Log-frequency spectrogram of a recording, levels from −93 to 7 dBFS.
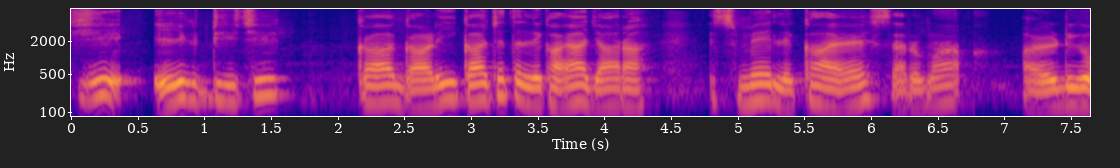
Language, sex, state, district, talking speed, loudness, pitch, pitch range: Hindi, female, Uttar Pradesh, Jalaun, 125 wpm, -26 LUFS, 160 Hz, 140-210 Hz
